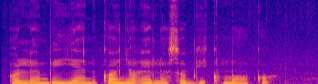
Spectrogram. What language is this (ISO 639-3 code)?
luo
